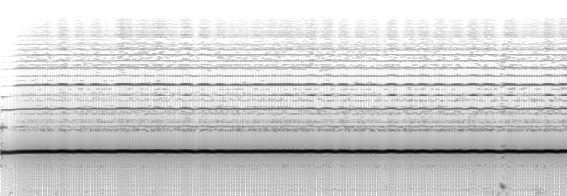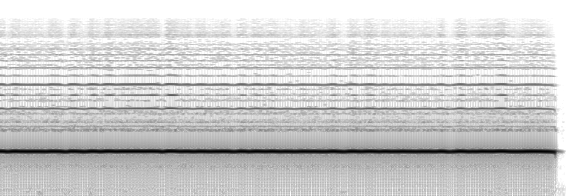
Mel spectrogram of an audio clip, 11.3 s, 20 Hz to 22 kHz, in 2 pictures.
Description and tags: Alto Recorder A5
Quick sampling of a plastic alto recorder with vibrato. Enjoy!
Recorded with 2x Rhode NT-1A's in a dry space up close.
woodwind, plastic-recorder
